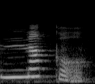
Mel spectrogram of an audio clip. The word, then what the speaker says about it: knuckle: in that first syllable I have a ghost letter digraph K and let's underline that and let's cross our ghost letter I have a vowel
